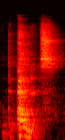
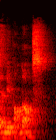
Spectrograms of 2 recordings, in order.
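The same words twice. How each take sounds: First: 'Independence' with PEN much stronger than the rest; English in-de-PEN-dence, third syllable dominant; English word stress. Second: French 'indépendance', all syllables evenly heard; even-syllabled French 'indépendance'; French pronunciation. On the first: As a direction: punch PEN and shrink the others in 'Independence'. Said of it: "pronounce the stressed syllable much more". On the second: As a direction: say 'indépendance' in French with nasal vowels. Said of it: "you hear all the syllables". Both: Shown as a demonstration.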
